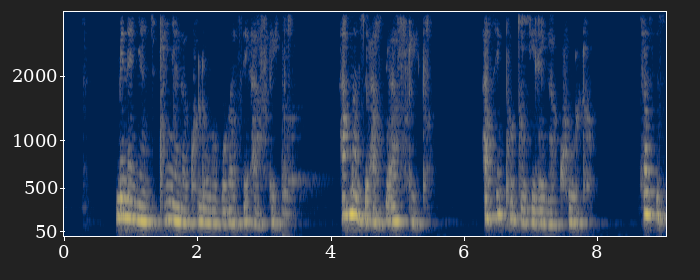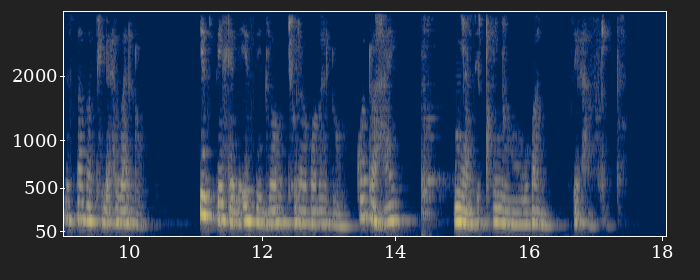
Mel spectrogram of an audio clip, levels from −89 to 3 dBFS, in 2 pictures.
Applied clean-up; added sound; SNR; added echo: neural separator model SepFormer DNS4.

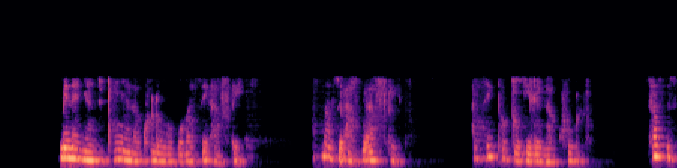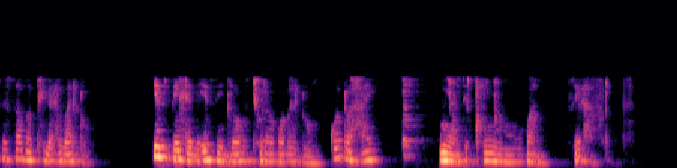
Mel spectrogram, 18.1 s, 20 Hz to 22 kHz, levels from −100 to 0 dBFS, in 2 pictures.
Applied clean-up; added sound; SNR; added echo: neural mask model DeepFilterNet 3.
